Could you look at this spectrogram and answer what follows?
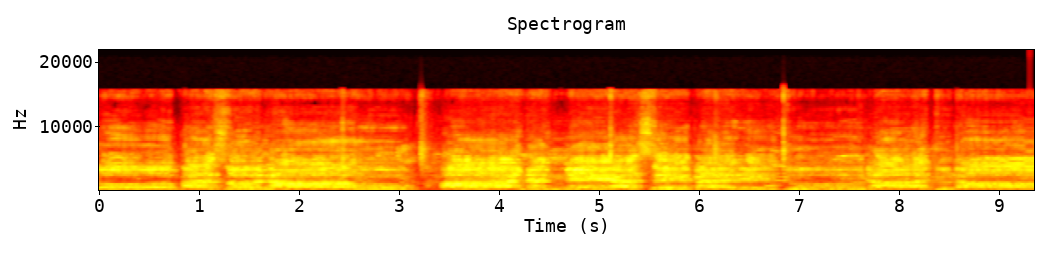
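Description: Male voices singing a slow devotional kalam, a lament sung as a lullaby for the infant Asghar, drawing each syllable out into long held notes that rise and fall. The singing breaks briefly for breath a little after three seconds in and again near seven seconds.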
